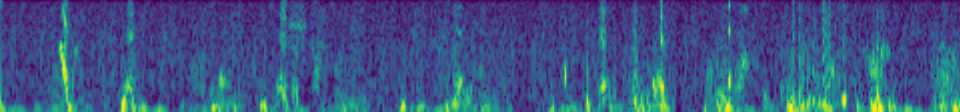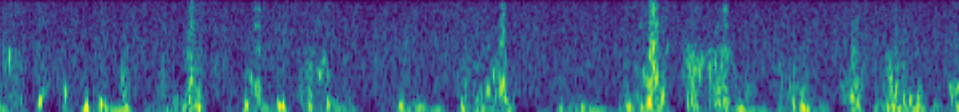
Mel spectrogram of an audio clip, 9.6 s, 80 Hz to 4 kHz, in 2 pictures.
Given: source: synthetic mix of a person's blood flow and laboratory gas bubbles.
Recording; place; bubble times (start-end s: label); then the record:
Doppler ultrasound of blood flow; precordium
0.26-0.39 s: bubbles
0.60-0.71 s: bubbles
1.04-1.22 s: bubbles
1.36-1.62 s: bubbles
2.21-2.36 s: bubbles
2.79-2.86 s: bubbles
2.90-3.10 s: bubbles
3.12-3.38 s: bubbles
3.51-3.74 s: bubbles
3.80-4.50 s: bubbles
4.64-4.91 s: bubbles
4.96-5.05 s: bubbles
5.08-5.16 s: bubbles
5.25-5.34 s: bubbles
5.38-5.46 s: bubbles
5.69-5.84 s: bubbles
6.02-6.50 s: bubbles
7.06-7.39 s: bubbles
7.89-8.58 s: bubbles
8.66-8.84 s: bubbles
8.86-9.14 s: bubbles
9.18-9.44 s: bubbles
9.52-9.60 s: bubbles
From the record:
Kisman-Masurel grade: 243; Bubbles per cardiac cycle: several, 3 to 8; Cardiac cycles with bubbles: 100%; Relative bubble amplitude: loud (0.450 to 0.775); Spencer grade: 3 (all of the cardiac periods contain showers or single bubble signals, but not dominating or overriding the cardiac motion signals); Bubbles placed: anywhere in the cardiac cycle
